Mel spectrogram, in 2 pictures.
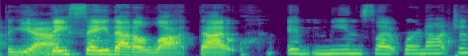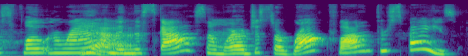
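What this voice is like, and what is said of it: Put-on southern accent. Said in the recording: “I don't know why I'm giving them a southern accent.”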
